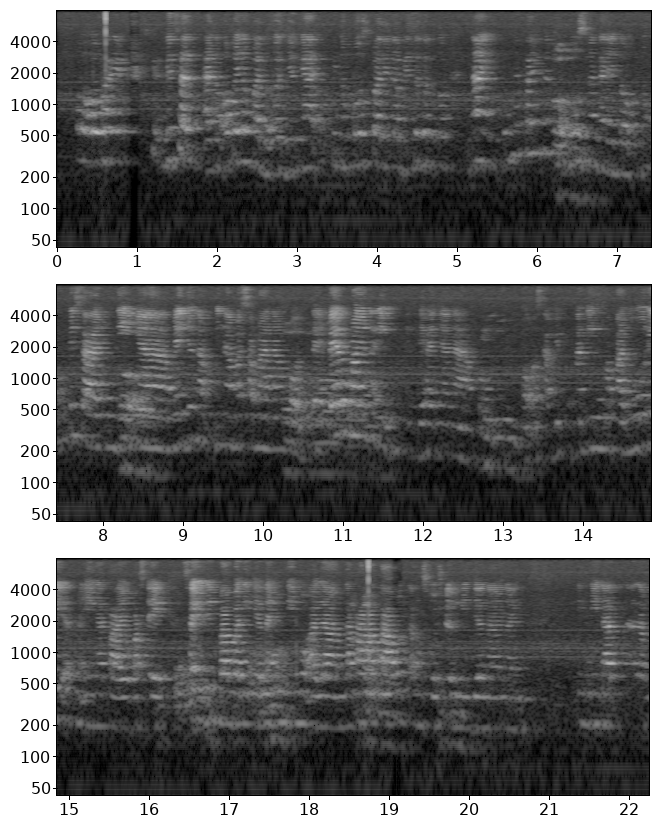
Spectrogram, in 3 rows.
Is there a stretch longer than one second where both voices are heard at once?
Yes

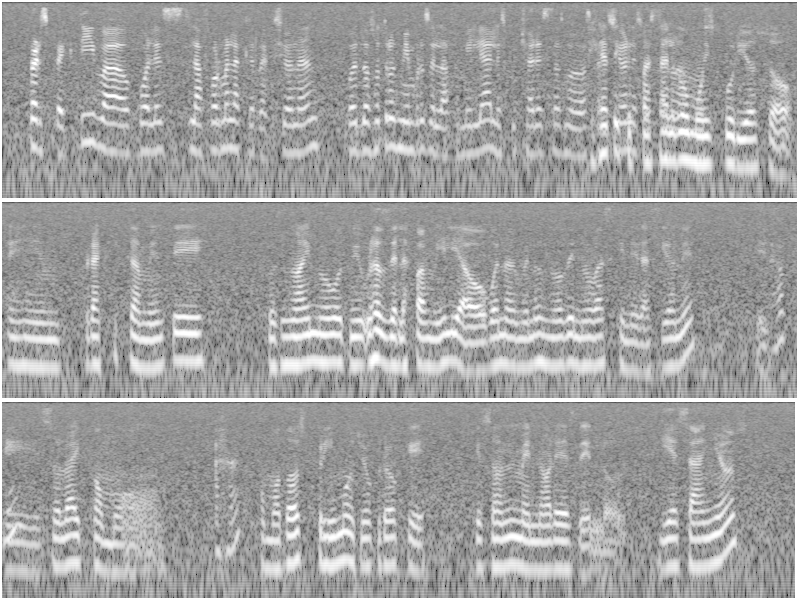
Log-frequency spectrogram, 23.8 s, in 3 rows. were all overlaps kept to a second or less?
No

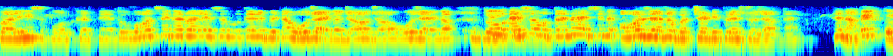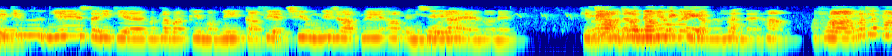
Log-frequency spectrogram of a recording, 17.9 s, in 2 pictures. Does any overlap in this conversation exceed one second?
Yes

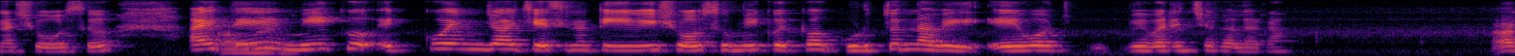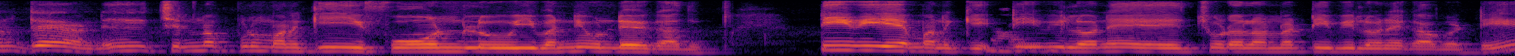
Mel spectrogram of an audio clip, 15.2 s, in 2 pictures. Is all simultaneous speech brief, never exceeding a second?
Yes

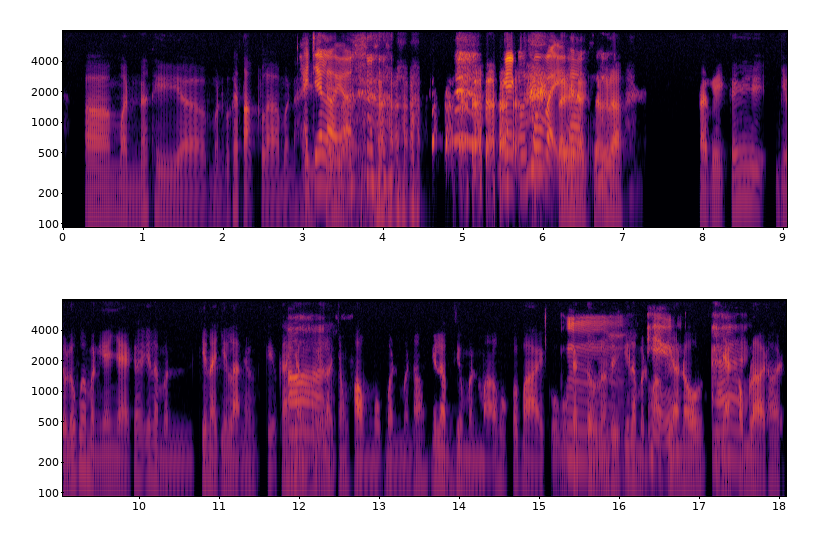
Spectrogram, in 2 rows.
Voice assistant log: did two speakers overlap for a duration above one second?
Yes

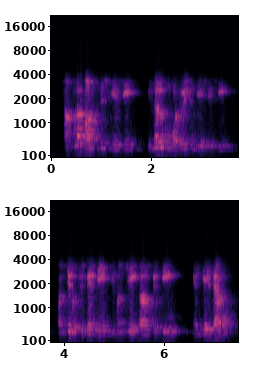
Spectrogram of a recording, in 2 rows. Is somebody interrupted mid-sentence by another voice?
No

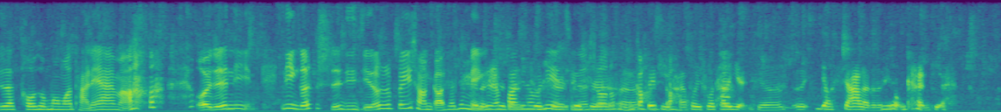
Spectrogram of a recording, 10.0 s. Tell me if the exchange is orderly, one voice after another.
No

